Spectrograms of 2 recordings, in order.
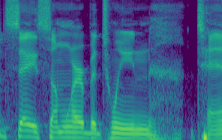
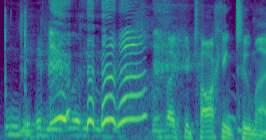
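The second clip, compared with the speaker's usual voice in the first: laughing; 5 semitones higher, slower than usual. Real, not acted. Laughing while explaining.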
